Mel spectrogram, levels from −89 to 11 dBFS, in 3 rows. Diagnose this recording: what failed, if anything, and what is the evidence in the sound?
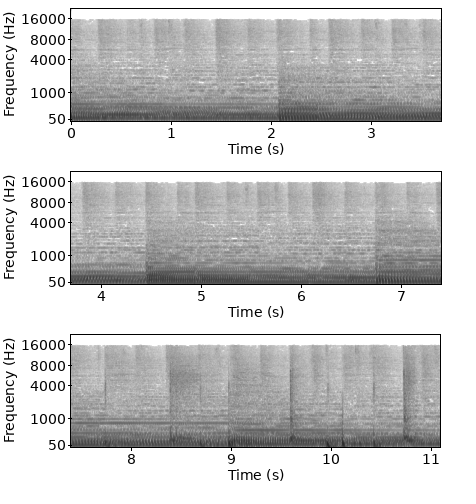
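Codec-stage failure: compressed frames skipped. The sound jumps forward at 0.55, 2.45, 4.93 to 4.96, 6.07, 7.67 to 7.69, 9.61 to 9.64 and 10.83 s. Each jump loses roughly 70 to 200 ms, consistent with whole 20 ms frames dropped.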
